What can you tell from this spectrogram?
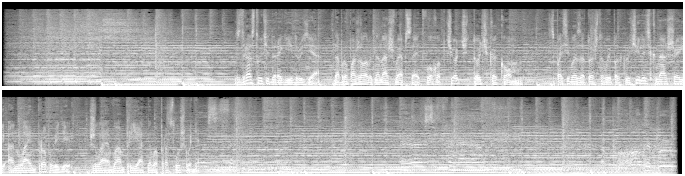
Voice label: russian m commercial; voice demos

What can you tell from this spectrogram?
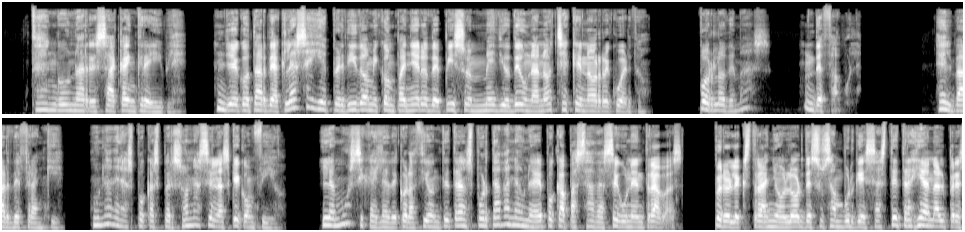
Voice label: spanish f character; voice demos

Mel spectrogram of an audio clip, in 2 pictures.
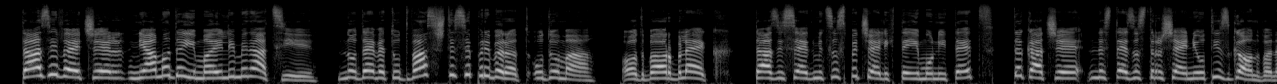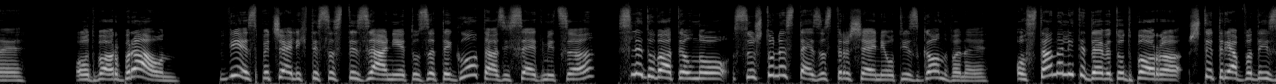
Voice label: bulgarian f narration; voice demos

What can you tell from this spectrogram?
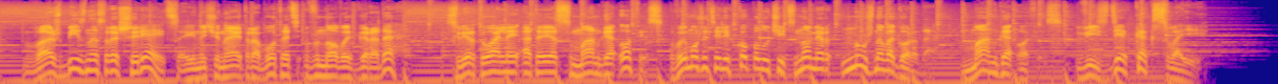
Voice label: russian m commercial; voice demos

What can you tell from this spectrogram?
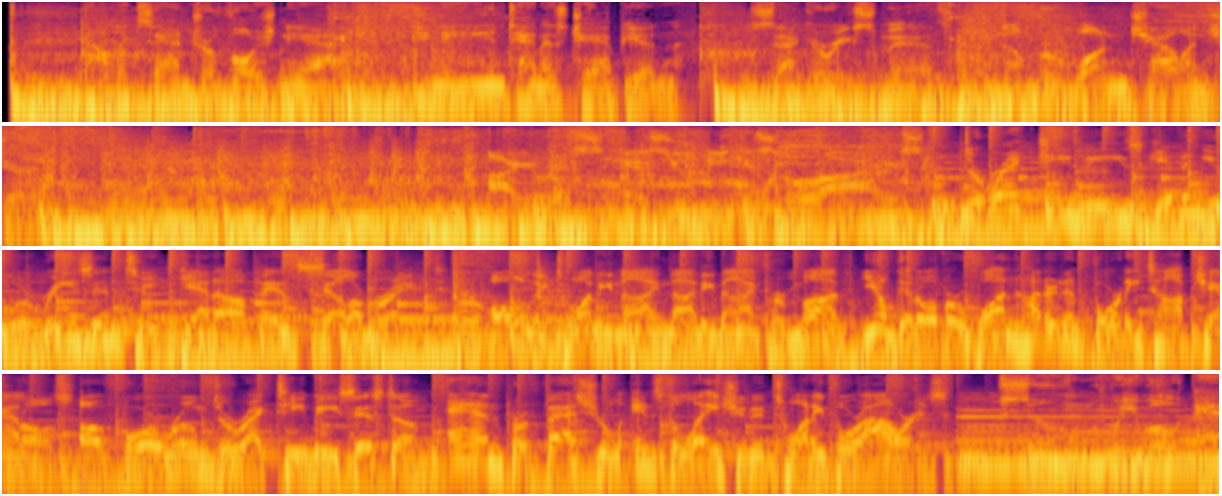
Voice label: english us m commercial, voice demos

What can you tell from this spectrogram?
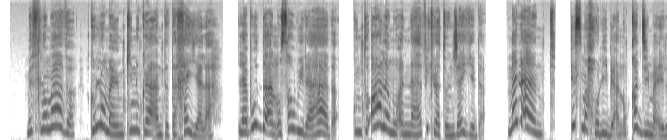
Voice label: arabic f kid character

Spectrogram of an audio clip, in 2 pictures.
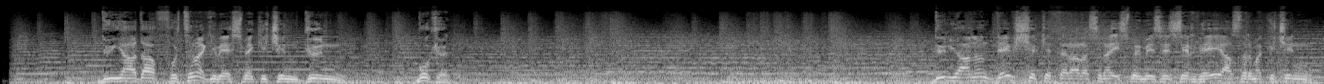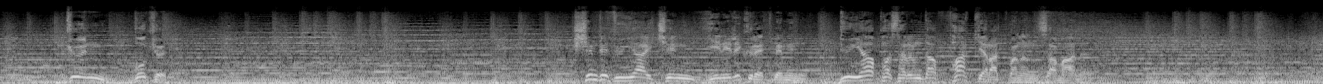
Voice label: turkish m commercial

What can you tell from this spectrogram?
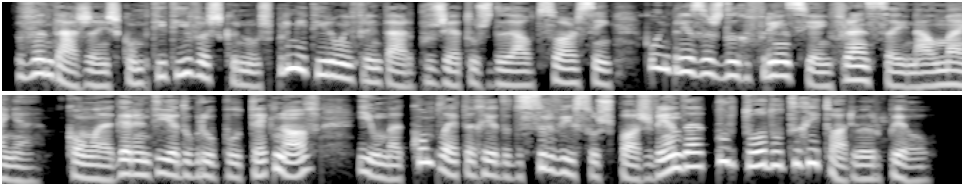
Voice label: portuguese f narration; voice demos

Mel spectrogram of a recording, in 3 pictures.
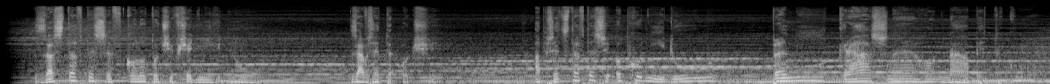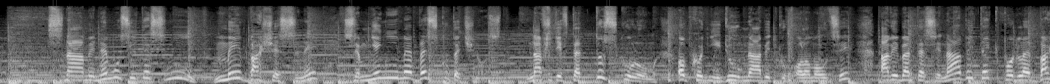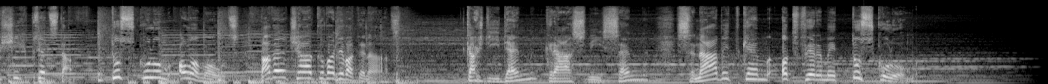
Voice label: czech m commercial

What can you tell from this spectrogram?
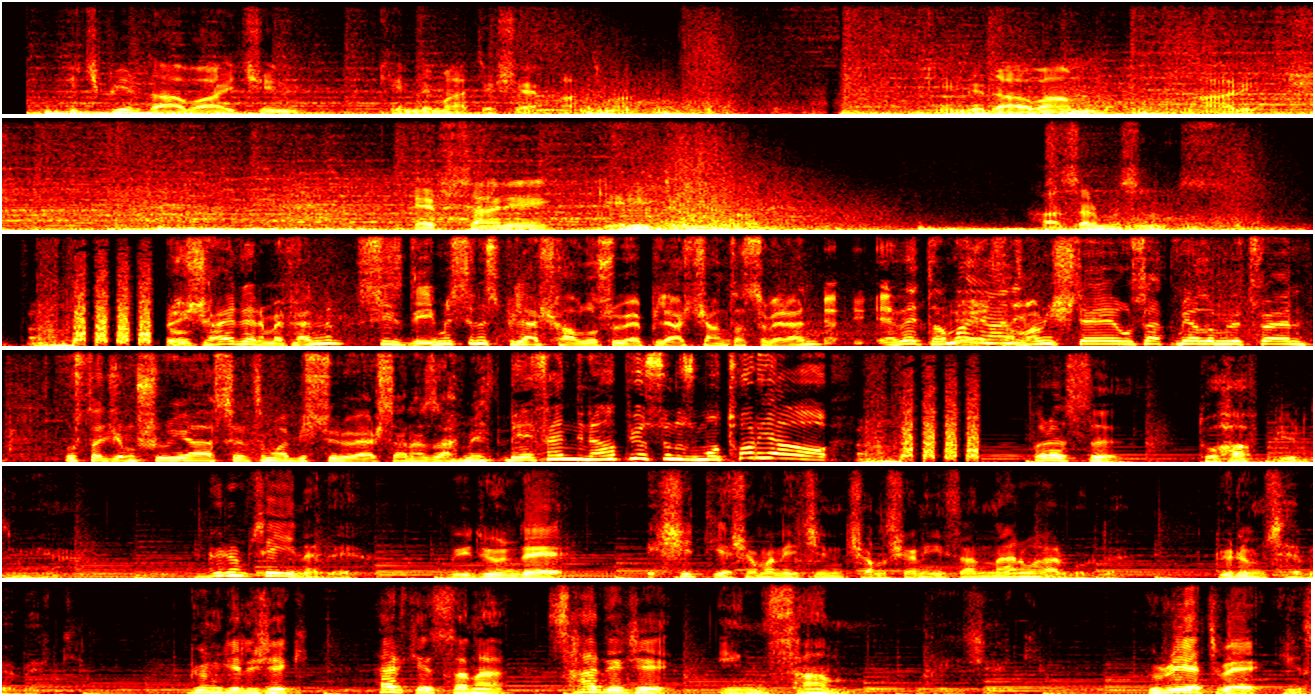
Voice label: turkish m commercial, Turkish voice; voice demos

